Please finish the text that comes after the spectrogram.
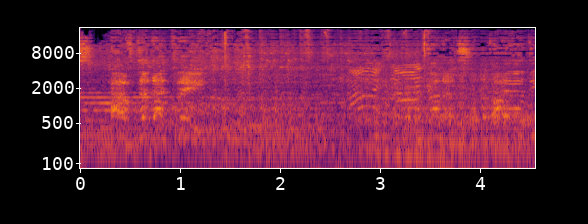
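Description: A rumbling train on the Star Wars Smuggler's Run ride at Hollywood Studios in Walt Disney World, a steady mechanical roar with whooshing effects and a busy babble of voices over it throughout.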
